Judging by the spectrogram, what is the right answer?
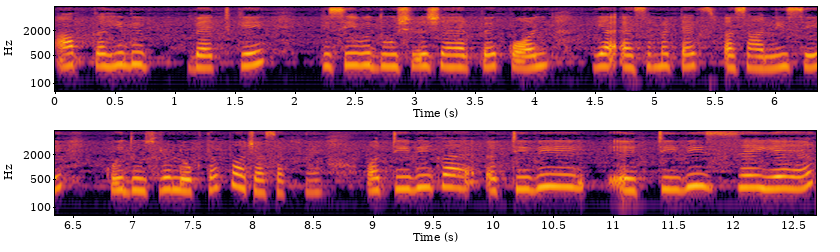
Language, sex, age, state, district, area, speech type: Hindi, female, 18-30, Madhya Pradesh, Chhindwara, urban, spontaneous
